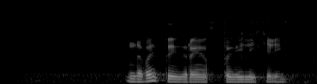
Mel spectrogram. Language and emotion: Russian, neutral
